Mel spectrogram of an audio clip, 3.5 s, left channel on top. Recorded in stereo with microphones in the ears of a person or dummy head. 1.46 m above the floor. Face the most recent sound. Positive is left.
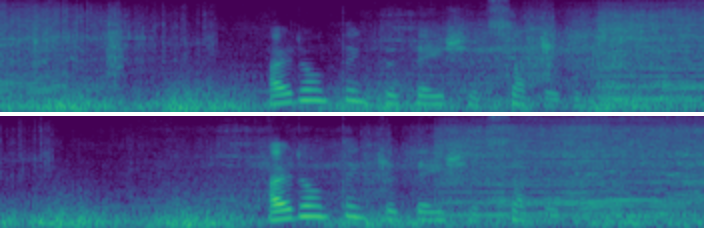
turn(degrees=5)  # may be behind; listen again after turning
